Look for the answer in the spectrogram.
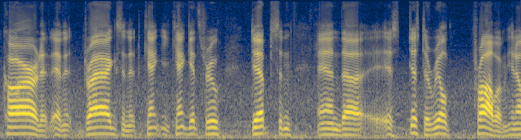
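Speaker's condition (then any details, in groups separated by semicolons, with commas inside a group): No condition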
